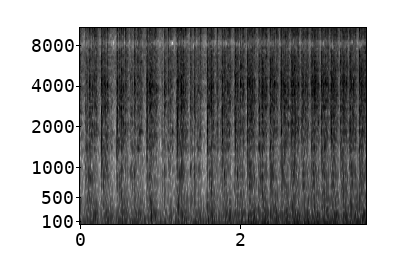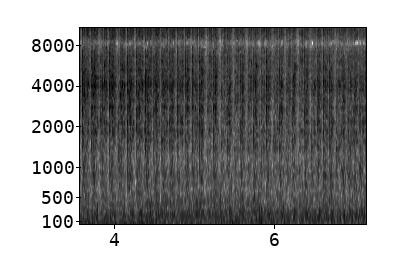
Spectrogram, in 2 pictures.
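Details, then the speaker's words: 1966 Jeep Gladiator with 327 Vigilante V8, first runs after fuel-system work, throttle held by hand; fast smooth even running well above normal idle, suspected choke adjustment. "that ran smooth at really high RPMs uh must be the choke adjustment for this"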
